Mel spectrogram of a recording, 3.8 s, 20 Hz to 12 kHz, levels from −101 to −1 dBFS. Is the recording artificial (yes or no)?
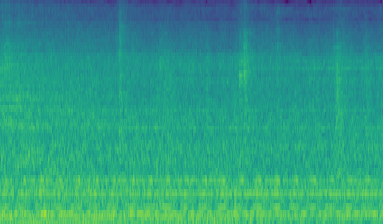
no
